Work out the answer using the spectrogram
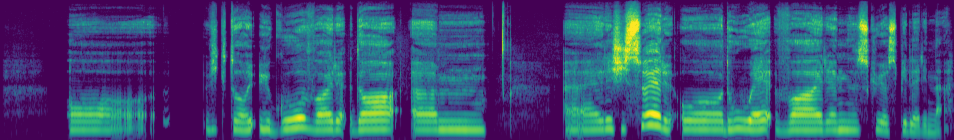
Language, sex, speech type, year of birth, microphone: Norwegian, female, spontaneous, 1971, Shure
